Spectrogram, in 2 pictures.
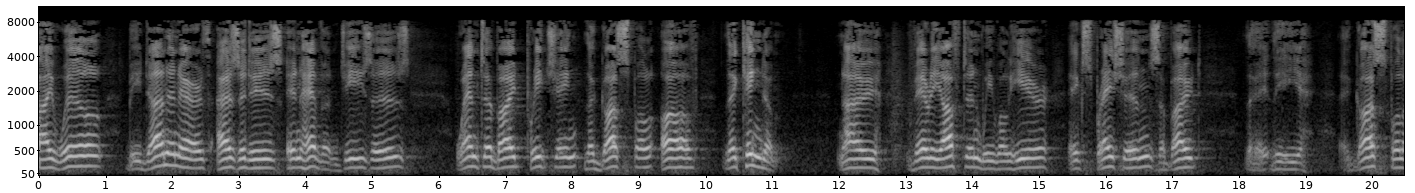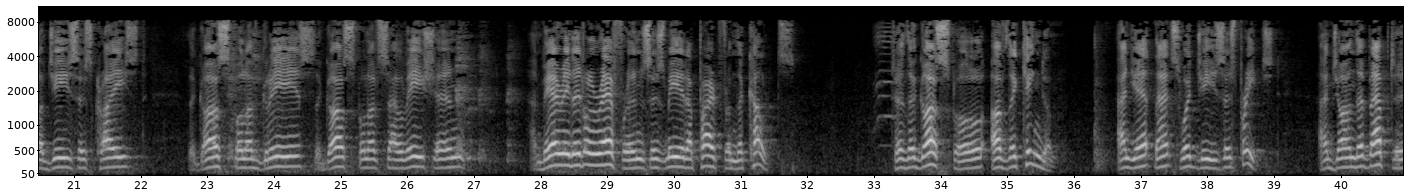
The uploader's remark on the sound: Preached in Grafton. At the Lord's Day Morning service on 1st July, 2018.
